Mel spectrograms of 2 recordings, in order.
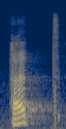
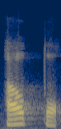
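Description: First: ات with a thin, forward ت; ات said light and thin; plain light ت. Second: اتا with a thick, dark ط; اتا said heavy, sound thick in the throat; heavy emphatic ta. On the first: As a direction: say ات lightly, tongue flat. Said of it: "این ت دو نقطه هست". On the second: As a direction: raise the back of the tongue for اتا. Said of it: "این تای دسته دار هست". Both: Shown as a demonstration.

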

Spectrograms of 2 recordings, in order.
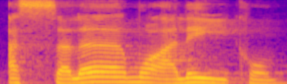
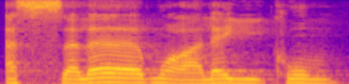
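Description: First: علیکم said as alekom with e and o; mispronounced salutation; wrong pronunciation. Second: Slow السلام علیکم said alaykum with a clear fatha; careful recited salutation; correct pronunciation. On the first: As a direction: show the mistaken علیکم. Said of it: "سلام سوم رو میگویند". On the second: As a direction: stretch علیکم keeping the a pure. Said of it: "صحیحش به این صورته". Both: Shown as a demonstration.

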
